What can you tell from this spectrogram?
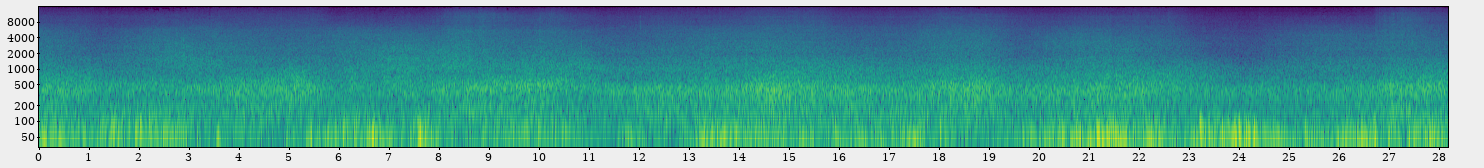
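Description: Sea surf breaking and washing up a pebble beach, a steady rush that swells and eases every few seconds, with wind rumbling on the microphone now and then.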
